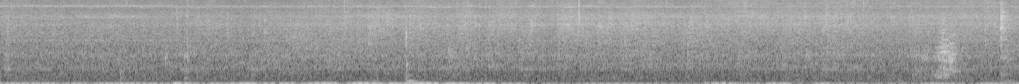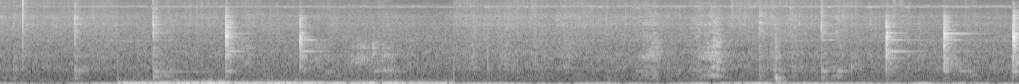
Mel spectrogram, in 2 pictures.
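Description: Sliced onions and green chillies sizzling in hot oil in a black iron kadai, with a ladle stirring, clicking and scraping against the pan from about seven seconds in. A low rumble joins for a couple of seconds just after the stirring starts.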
